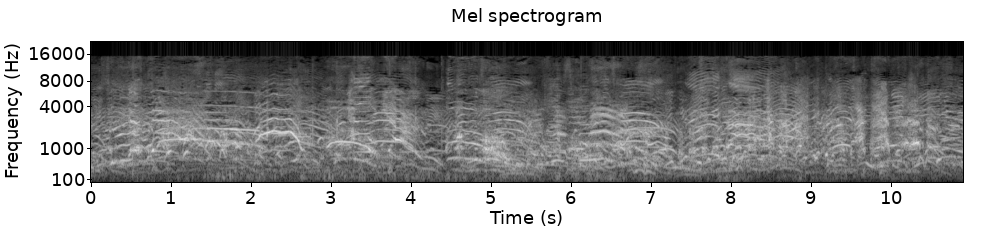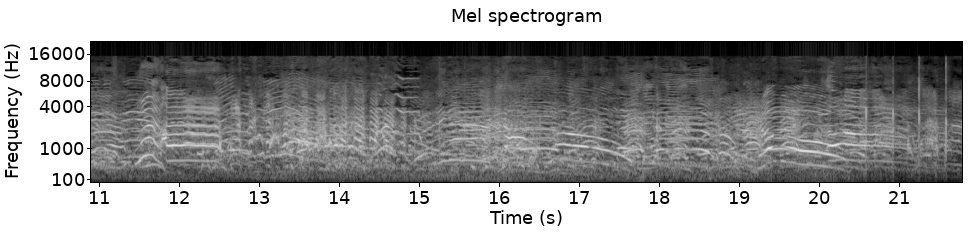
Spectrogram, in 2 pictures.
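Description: Children shout and laugh excitedly close by, outdoors.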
